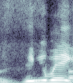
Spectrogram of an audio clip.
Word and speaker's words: Ziwe: It's Ziwe, but it's Ziwe is how you pronounce it on Showtime, and run, don't walk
